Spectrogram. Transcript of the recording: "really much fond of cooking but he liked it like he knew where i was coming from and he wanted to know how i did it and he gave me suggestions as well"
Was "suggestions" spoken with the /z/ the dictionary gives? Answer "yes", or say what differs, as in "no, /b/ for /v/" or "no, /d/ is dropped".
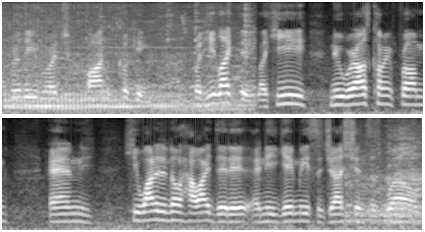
yes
